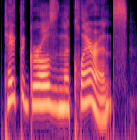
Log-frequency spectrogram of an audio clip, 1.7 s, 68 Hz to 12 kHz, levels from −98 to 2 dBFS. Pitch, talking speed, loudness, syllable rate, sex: 245 Hz, 210 wpm, -15 LUFS, 5.0 syllables/s, female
